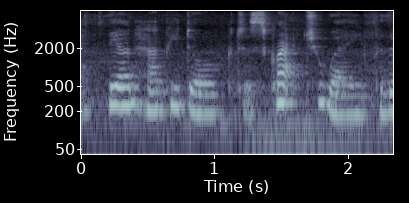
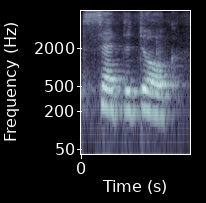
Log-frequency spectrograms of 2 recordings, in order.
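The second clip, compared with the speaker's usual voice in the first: plain reading voice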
